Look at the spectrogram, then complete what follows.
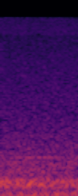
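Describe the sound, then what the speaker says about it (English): A flat hiss of static noise fills a dim room in a first-person horror game, a steady, even wash of sound with no talk over it. "Ooh, Silent Hill static."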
